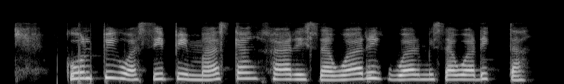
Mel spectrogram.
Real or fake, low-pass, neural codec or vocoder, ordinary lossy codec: real; 7.2 kHz; none; Opus, 16 kbps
